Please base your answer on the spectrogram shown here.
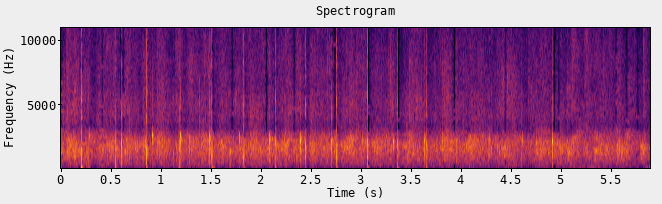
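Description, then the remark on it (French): An audience applauds the country's local elected officials steadily for several seconds, a dense wash of clapping with sharp, evenly spaced claps punching through in a rhythmic beat before blending back into the general applause. “Je vous propose qu'on applaudisse les élus locaux de notre pays.”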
